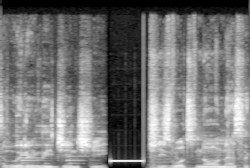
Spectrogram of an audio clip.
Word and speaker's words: Jinhsi: This is ginshi. That's spelled and pronounced as imashio. I That's Japanese. Is jinshi not Chinese? She Okay, I I did not need a translator for that. It's literally ginshi.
